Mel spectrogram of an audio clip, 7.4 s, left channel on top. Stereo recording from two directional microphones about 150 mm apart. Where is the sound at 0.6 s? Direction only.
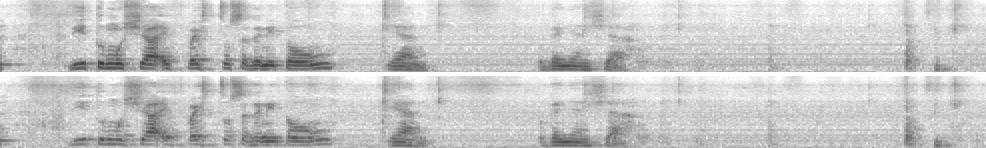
75° left (ahead or behind); by 1.2 s 60° left (ahead or behind).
